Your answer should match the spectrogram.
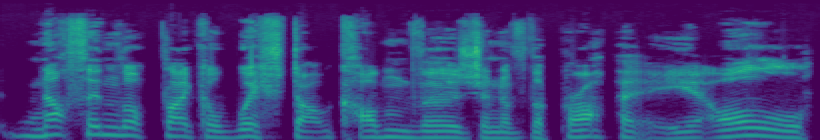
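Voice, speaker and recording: A man co-hosting a podcast, giving casual review opinions in a measured, hesitant delivery. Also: mid-range voice, no room sound. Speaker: podcast co-host.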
